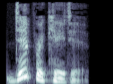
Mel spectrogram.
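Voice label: "deprecative", English, British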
